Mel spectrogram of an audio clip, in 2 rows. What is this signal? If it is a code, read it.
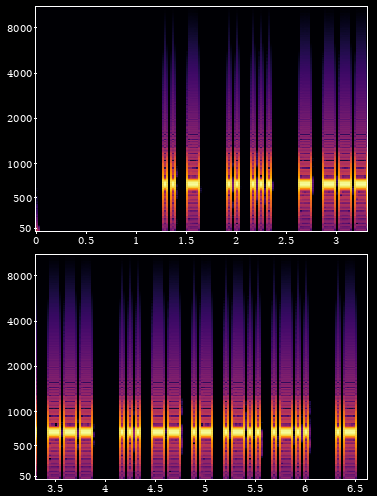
Morse code, heard as a keyed tone, about 32 wpm, 700 Hz. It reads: IT IS TOO SMALL A
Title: Sentences from Top 1000 Words - Review Part 6 - 30wpm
